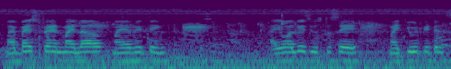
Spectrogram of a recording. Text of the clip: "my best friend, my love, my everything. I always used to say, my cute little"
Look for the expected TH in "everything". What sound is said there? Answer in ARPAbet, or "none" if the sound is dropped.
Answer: T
